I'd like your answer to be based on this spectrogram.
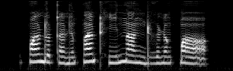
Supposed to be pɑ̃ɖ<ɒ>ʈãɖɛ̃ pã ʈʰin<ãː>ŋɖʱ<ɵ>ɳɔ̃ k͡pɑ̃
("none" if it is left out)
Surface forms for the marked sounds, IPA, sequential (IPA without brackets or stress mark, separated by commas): ɑ, ãː, ɵ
